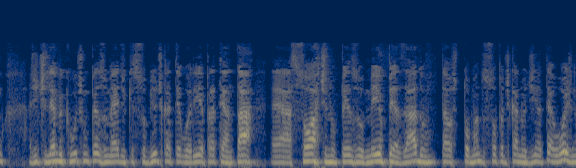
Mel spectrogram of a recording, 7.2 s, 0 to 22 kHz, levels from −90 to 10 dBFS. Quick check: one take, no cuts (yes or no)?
no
